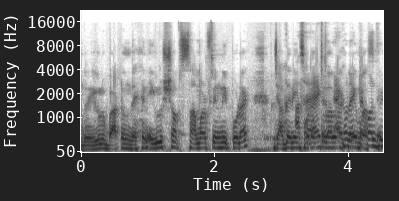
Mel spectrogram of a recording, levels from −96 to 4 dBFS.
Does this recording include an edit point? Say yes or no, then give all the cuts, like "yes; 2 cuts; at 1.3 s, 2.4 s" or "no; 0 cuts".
no; 0 cuts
